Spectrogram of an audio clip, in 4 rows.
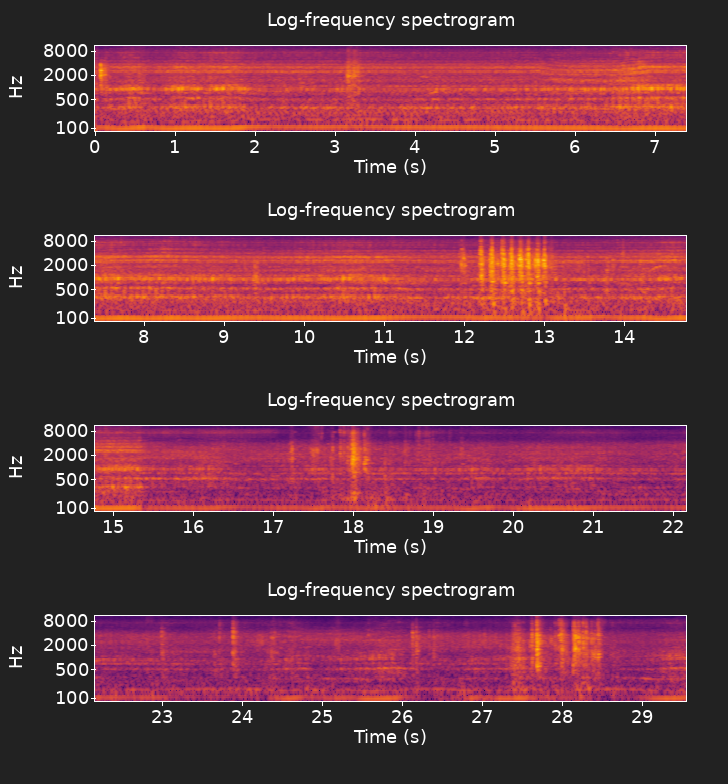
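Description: Diesel engines of a JCB 3DX backhoe loader and a tractor running steadily as the backhoe digs soil and loads a tractor trolley. About 12 seconds in there is a loud rattling burst as a bucketful of soil and stones is tipped into the trolley. After a cut about halfway through, the engine sound is quieter, with a few sharp knocks.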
